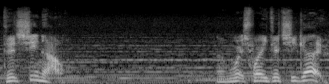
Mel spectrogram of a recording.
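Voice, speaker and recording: A man's voice: on the high side, lively intonation, unhurried, over music. A man playing a hard-nosed young medieval man-at-arms in a video game, blunt, sarcastic and pressing. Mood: scornful, angry. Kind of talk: video game cutscene acting.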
